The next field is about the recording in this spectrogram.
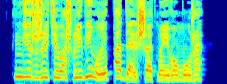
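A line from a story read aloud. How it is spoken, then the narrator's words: Woman snapping. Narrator (Russian): огрызнулась дама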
